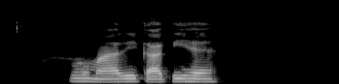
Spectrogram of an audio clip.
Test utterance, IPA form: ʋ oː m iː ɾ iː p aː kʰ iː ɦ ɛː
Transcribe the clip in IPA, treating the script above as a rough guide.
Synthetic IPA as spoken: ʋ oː m aː ɾ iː k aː k iː ɦ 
